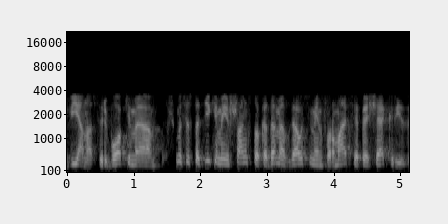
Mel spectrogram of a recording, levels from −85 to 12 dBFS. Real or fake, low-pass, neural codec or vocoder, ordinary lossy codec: real; 3.6 kHz; none; Opus, 24 kbps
